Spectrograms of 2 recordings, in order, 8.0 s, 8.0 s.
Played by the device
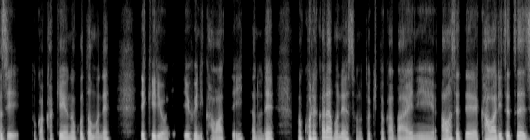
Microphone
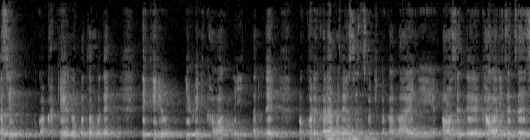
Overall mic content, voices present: both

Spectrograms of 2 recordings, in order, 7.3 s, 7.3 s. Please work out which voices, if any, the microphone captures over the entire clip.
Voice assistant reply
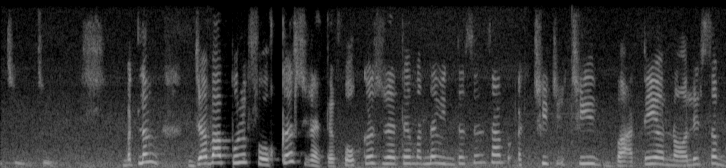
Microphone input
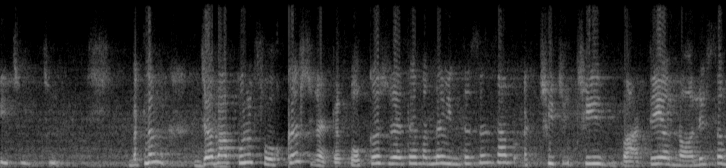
both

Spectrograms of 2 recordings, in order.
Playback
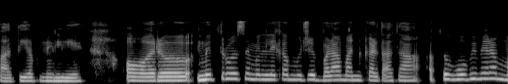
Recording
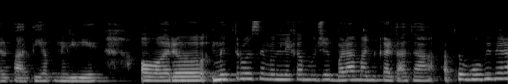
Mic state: echo only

